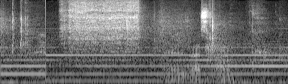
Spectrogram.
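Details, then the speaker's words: Aerosol bandage sprayed over a crack in a bull's built-up hoof, treated for suspected abscess and possible joint infection; steady one-second hiss over background hum. "I mean this is an aerosol bandage and this is just going to kind of coat that"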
